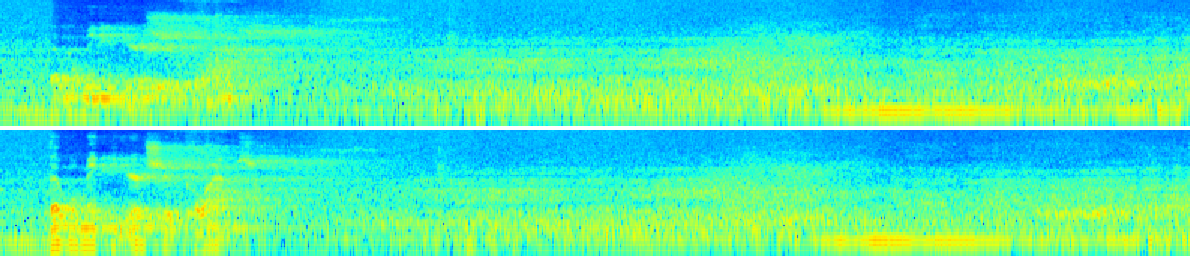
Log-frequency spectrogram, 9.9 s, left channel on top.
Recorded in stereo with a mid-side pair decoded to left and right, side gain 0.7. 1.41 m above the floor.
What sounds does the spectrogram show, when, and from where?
0.4 s a man speaking: 45° right, 4.5 m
